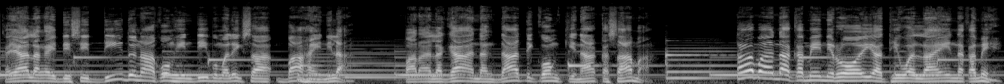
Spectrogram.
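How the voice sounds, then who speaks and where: Higher-pitched male storyteller over loud music. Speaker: radio drama host and narrator. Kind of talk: first-person dramatic story narration of a letter. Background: prominent background music.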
